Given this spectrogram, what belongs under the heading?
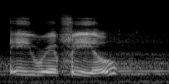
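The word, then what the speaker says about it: ערפל: But then this Hebrew word pronounced Araphel, Raphael, means darkness, but it also adds that Raphael has a meaning that is something more than just darkness.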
